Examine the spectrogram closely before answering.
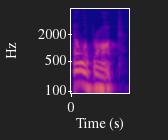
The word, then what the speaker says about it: Ellebracht: And the correct pronunciation of that, I believe, is Ellebracht.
